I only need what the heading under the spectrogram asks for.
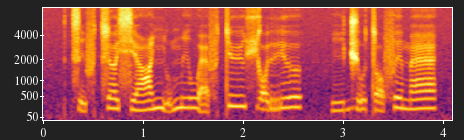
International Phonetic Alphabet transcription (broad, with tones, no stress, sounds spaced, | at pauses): t͡s ḭ˧ f t͡s œ˧ sʲ ɑː˩˧ ɲ ṵ˩˧ m i˧ w æ̰˩˧ f t yː˥ ç ɔ̰˥˧ rʲ ɵː˥ | i˩˧ d͡ʒ ṵ˥˧ t ɔ̰˥ f e˥˧ m æː˥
